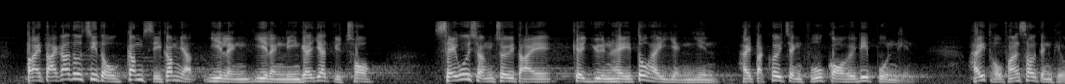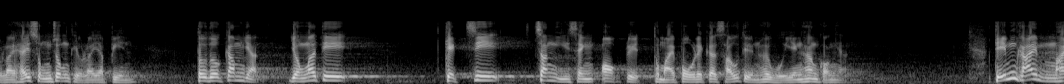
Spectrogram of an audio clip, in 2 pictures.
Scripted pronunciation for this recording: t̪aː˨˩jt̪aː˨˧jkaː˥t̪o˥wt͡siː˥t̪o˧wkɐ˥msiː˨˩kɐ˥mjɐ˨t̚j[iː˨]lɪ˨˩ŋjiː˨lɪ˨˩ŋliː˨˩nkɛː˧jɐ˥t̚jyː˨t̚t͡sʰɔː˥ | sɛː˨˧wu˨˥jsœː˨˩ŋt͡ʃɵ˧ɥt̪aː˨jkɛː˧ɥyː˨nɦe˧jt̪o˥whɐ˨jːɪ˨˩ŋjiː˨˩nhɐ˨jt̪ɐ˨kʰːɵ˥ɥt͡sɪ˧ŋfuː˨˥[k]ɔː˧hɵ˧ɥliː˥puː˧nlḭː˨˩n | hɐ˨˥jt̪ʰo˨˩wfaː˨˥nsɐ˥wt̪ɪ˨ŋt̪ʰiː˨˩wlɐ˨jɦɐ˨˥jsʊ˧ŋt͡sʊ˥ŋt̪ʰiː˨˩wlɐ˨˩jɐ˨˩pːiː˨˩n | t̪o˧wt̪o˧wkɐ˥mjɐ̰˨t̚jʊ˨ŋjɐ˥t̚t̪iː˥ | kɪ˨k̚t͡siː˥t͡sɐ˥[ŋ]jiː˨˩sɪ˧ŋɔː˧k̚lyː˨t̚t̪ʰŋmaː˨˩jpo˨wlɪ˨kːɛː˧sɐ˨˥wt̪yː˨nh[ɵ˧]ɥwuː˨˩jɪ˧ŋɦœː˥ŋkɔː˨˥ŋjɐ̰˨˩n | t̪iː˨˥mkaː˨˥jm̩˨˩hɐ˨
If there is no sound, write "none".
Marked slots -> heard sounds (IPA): iː˨, k, ŋ, ɵ˧

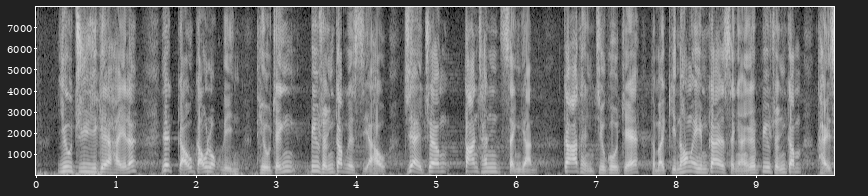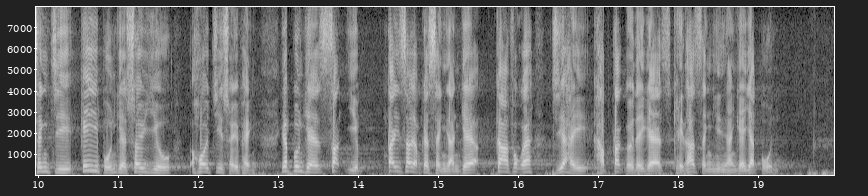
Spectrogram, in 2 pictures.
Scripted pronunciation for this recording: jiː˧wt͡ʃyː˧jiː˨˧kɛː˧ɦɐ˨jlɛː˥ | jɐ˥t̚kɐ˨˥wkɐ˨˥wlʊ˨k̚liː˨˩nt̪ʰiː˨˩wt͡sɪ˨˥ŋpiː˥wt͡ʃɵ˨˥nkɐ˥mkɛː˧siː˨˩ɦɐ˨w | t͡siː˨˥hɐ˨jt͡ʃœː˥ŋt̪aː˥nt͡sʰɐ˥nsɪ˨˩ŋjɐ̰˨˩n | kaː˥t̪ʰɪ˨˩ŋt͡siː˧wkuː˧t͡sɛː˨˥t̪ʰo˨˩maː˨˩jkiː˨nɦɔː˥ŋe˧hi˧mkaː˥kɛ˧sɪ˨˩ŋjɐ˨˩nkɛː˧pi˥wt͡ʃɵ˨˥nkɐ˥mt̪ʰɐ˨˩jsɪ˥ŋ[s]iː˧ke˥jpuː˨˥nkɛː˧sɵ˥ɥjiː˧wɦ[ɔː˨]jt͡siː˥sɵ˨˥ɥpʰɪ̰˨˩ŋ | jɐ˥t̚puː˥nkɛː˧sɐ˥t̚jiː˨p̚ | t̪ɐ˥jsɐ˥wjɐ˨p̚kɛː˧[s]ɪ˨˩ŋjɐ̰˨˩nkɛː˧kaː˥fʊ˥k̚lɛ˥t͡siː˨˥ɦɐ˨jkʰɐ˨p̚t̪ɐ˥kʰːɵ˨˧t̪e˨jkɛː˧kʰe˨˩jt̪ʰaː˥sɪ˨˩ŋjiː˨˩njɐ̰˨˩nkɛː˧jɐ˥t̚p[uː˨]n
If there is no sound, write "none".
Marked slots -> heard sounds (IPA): t͡s, ɔː˥, s, uː˨

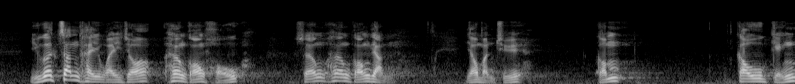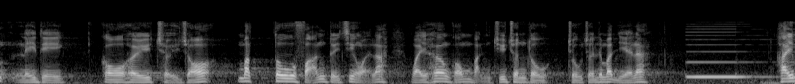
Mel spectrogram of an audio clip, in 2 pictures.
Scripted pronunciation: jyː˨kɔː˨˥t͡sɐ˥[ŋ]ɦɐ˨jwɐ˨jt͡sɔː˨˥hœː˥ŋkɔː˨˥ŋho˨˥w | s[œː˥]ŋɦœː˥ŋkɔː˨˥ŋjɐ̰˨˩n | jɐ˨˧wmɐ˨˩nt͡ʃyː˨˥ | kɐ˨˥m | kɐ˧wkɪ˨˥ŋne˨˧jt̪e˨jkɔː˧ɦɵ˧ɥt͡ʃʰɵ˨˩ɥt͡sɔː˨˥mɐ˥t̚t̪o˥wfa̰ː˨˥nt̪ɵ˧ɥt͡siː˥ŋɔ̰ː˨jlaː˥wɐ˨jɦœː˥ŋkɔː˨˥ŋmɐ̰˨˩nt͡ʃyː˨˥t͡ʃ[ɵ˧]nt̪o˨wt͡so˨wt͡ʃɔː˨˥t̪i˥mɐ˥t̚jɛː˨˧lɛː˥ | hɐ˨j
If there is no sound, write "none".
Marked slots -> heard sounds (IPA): n, œː˨˥, ɵ˧

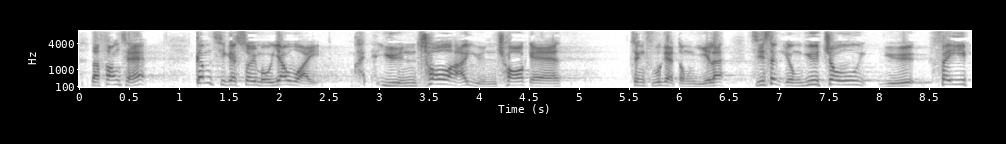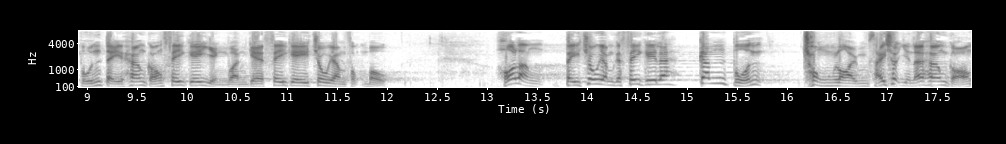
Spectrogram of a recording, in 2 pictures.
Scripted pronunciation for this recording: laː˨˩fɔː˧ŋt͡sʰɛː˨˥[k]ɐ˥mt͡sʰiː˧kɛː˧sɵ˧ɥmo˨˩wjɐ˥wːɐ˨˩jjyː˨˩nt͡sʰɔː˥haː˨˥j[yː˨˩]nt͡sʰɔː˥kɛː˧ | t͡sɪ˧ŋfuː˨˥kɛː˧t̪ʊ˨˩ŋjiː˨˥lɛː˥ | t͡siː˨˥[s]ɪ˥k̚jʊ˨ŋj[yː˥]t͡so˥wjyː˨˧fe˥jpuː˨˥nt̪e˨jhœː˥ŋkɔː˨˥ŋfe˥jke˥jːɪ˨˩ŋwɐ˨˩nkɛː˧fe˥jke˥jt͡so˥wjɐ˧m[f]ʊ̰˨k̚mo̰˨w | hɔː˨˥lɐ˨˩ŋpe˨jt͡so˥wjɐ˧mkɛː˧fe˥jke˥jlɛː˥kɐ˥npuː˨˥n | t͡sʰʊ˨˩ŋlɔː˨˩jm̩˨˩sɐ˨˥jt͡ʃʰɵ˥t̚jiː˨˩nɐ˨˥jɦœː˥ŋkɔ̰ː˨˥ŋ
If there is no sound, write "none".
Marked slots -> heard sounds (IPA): k, yː˨˩, s, yː˥, f

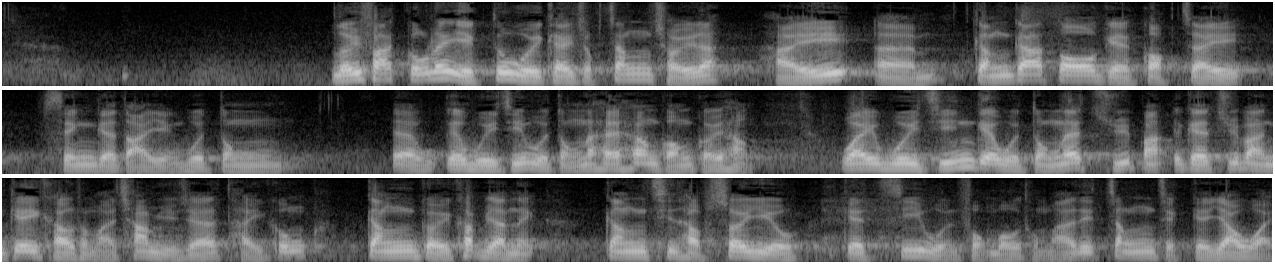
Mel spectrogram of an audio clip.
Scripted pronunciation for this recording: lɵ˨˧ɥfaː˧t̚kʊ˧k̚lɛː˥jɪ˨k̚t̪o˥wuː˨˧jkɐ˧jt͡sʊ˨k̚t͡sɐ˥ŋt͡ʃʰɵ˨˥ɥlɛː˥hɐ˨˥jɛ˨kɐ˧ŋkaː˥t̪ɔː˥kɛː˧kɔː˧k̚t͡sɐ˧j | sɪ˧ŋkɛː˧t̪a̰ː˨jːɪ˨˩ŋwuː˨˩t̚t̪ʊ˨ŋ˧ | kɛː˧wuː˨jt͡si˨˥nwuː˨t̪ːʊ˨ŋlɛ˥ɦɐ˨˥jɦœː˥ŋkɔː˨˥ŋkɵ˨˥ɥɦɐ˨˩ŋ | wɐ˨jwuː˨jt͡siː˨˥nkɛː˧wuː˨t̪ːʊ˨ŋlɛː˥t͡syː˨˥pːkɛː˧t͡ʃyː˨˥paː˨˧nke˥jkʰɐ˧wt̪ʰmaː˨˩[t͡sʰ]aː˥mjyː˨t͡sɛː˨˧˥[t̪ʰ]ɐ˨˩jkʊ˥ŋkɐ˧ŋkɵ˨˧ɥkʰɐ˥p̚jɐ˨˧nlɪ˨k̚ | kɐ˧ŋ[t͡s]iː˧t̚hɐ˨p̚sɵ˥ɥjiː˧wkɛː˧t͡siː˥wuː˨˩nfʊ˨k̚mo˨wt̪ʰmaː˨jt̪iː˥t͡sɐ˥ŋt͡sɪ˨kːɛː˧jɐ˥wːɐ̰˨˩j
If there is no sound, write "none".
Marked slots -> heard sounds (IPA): t͡sʰ, t̪ʰ, t͡sʰ

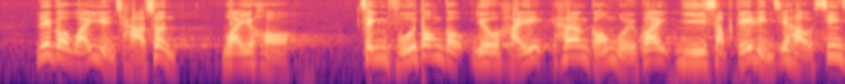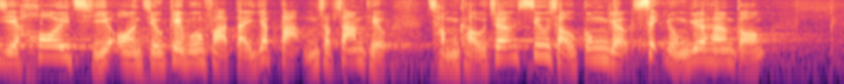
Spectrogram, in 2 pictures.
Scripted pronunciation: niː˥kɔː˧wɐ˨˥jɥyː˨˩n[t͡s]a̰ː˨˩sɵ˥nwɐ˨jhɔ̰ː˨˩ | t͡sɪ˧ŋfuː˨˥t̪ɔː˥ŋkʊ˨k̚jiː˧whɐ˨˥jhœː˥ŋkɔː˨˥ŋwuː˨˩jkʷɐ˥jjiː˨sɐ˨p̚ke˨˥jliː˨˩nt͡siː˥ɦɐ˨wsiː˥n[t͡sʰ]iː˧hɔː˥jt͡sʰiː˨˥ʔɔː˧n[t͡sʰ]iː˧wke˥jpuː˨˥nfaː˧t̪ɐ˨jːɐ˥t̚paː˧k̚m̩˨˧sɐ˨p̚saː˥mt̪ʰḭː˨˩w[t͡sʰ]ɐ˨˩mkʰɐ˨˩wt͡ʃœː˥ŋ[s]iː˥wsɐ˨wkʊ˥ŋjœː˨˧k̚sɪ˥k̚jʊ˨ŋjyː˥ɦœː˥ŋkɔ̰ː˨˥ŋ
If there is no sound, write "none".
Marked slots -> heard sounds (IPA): t͡sʰ, t͡s, t͡s, t͡sʰ, s

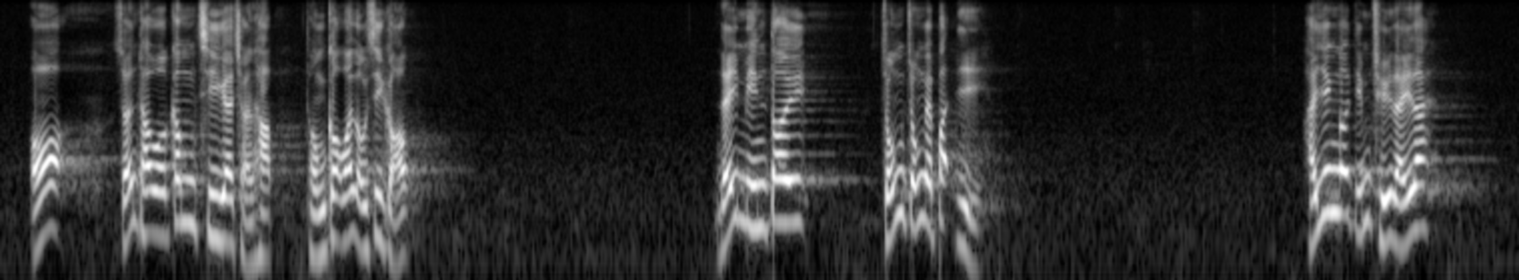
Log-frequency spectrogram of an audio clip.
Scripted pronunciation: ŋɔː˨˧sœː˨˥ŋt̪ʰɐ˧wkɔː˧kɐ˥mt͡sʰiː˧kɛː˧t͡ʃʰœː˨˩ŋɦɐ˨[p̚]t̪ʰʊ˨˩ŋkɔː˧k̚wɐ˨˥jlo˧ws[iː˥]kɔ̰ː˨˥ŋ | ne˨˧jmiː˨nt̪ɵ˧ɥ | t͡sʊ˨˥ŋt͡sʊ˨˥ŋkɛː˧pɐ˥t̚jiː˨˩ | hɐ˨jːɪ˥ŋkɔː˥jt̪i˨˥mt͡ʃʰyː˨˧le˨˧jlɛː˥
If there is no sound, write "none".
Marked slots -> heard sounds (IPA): p̚, iː˥

